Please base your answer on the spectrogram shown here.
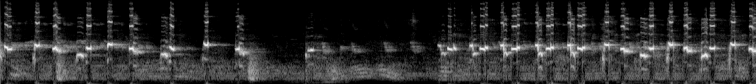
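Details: Yellow-vented bulbul calls directed at other bulbuls: quick repeated liquid whistles, a lull with softer scattered notes around three to four seconds, then the rapid chirping run returns strongly.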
